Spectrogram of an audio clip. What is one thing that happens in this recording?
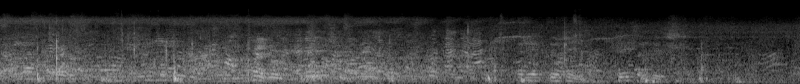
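Footsteps tap on a hard path.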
